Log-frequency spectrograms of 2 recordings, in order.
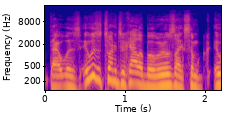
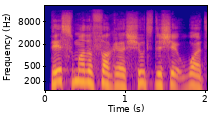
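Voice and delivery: ordinary delivery

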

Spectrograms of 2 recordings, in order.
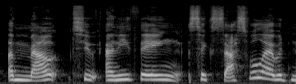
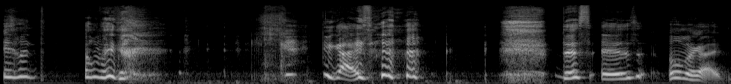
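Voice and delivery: higher, laughing through held-back tears; fighting off tears with a laugh; tearful laugh; 7 semitones higher than usual. Real, not acted. To viewers, overcome recalling feeling a failure, teary. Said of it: "getting so emotional".

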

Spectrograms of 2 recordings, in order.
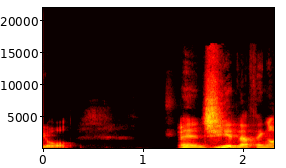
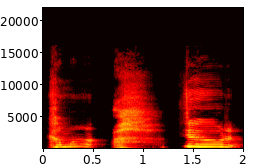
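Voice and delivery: exasperated; 10 semitones higher, slower than usual. Retold or imitated. Imitating exasperated guard with sigh.

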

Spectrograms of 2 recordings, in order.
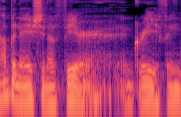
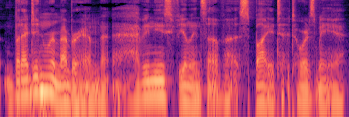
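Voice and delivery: ordinary delivery, nothing marked

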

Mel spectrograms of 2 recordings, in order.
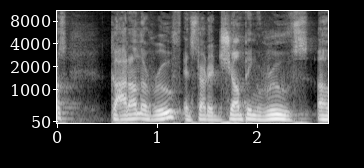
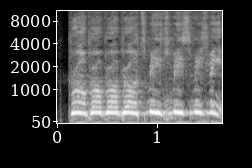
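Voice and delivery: panicked pleading; 9 dB louder, faster than usual. Retold or imitated. Friend pleads at the door.

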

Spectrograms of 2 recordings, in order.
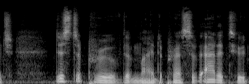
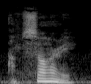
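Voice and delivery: tearful; 8 semitones higher than usual. Acted. Winnie crying.

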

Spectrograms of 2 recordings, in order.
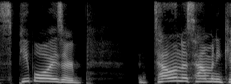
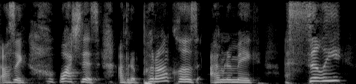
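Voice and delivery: normal talking voice

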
